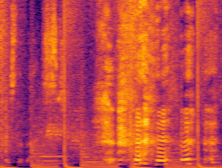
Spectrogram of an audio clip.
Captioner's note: laughs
